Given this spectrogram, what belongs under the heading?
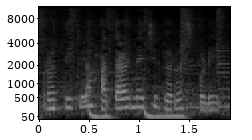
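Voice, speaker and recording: A woman voicing a scheming male doctor and secret agent in a storybook tale, measured and conspiratorial. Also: a little high, gravelly. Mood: secretive. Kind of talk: storybook narration dialogue. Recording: music under the voice.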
